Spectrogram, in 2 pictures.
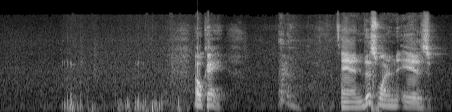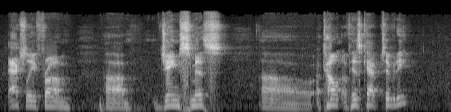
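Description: A middle-aged man speaks calmly into a microphone over a loudspeaker.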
